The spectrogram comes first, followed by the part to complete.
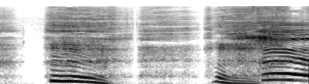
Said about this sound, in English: I literally just yawned.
